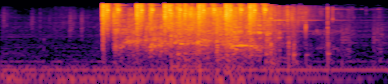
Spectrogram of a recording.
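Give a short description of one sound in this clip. A laser rifle fires with a sharp crackling blast.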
